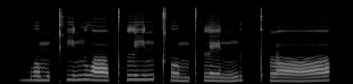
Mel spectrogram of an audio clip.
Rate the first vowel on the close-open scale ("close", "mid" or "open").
mid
